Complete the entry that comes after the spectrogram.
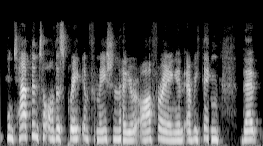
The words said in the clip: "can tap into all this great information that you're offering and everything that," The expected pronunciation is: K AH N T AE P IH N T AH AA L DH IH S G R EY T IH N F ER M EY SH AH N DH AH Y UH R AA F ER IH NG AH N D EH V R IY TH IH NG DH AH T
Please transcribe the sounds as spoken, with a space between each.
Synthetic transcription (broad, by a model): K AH N T AE P IH N T AH AA L DH IH S G R EY T IH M F ER M EY SH N DH AH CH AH R AA F ER IH NG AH N EH V R IY TH IH NG DH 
